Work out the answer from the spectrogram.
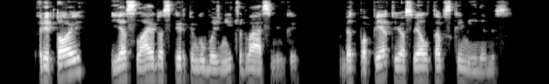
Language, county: Lithuanian, Klaipėda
